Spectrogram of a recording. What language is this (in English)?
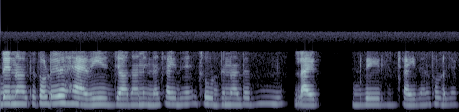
Punjabi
